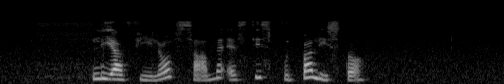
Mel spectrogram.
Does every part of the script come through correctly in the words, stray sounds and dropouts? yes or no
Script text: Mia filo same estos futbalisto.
no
